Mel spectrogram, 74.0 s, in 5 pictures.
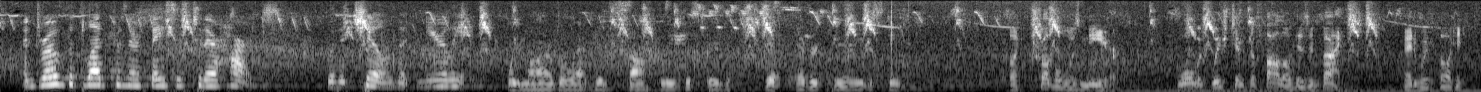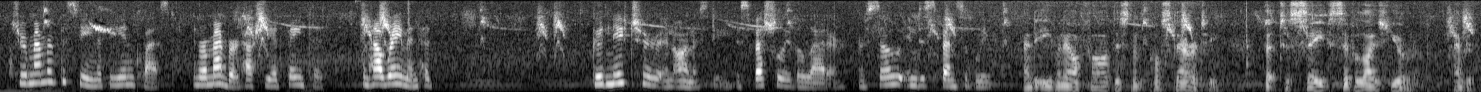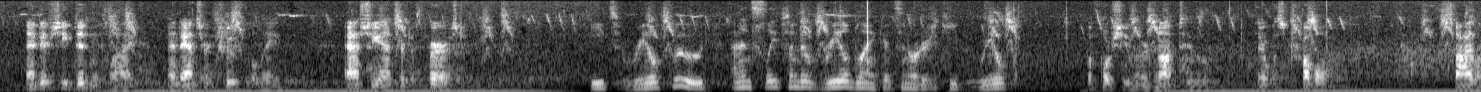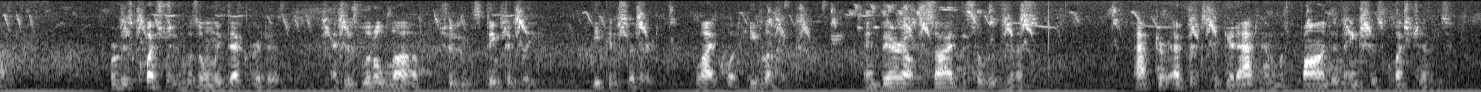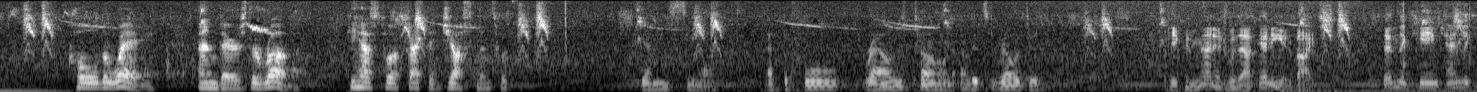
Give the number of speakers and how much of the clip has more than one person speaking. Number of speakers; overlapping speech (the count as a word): eight, no overlap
